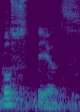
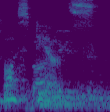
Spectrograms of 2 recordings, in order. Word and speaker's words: Bosteels: Am I pronouncing your name right? Bosteels. Bosteels.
